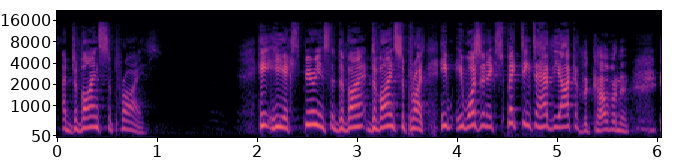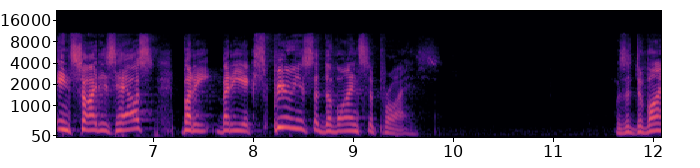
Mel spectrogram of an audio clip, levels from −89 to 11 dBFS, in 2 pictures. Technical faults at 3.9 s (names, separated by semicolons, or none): wrong sample rate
